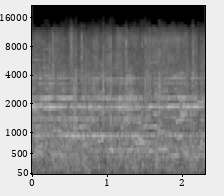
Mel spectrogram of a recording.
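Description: Steady running noise of a moving narrow-gauge railway passenger coach: wheels on the rails and the car rumbling along, with a steady high-pitched tone running through it and passengers' voices mixed in.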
